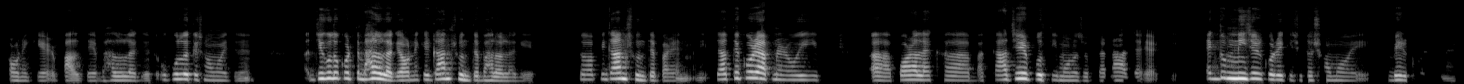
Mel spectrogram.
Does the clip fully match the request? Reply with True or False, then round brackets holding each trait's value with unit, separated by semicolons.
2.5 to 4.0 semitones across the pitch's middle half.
False (4.6 semitones)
